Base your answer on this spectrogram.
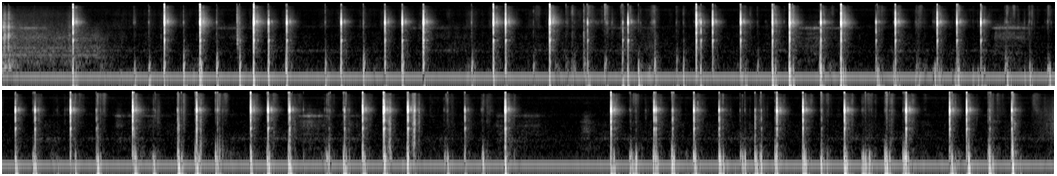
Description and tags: Tapping mini-mag flashlight on palm and fingers
Tapping a mini-mag flashlight into my palm and fingers
Tapping, hand, palm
